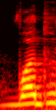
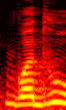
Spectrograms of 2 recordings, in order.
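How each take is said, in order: First: वधु with short final u; wrong form. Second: वधु with long final 'oo'; correct long vowel. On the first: Teacher rejecting a misspelling, short 'u' ending वधु. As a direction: cut the last vowel of वधु short. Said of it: "वधु नहीं होता". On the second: Teacher giving correct form, long 'oo' ending वधु. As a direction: draw out the end of वधु as vadhoo. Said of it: "बड़े ऊ की मात्रा होती है". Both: Shown as a demonstration.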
